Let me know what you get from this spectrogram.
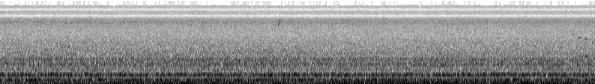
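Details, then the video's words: Swarm of honeybees outdoors on a day of nice weather, landing on a basketball hoop: a dense, continuous droning hum with steady low tones and even loudness throughout, no breaks or other clear sounds. "Giant Bee Swarm came out of nowhere!"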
